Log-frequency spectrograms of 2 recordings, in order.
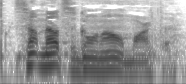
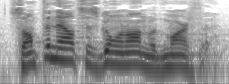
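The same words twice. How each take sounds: First: Low, fast, hushed aside; hushed quick aside. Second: Said in the usual way. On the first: Shown as a demonstration. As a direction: drop the voice and rush it like a secret. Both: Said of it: "repeats the line".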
